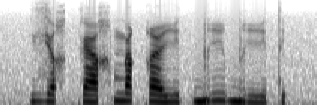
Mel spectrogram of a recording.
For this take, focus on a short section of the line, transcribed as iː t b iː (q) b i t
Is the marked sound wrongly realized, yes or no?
yes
